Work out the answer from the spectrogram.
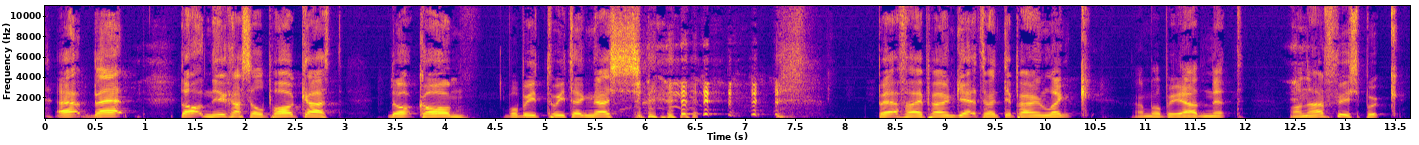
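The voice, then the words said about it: Put-on Liverpool Scouse accent. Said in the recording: “So that's my Liverpool accent. ... It's good. ... I felt like I was just by the Mersey.”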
